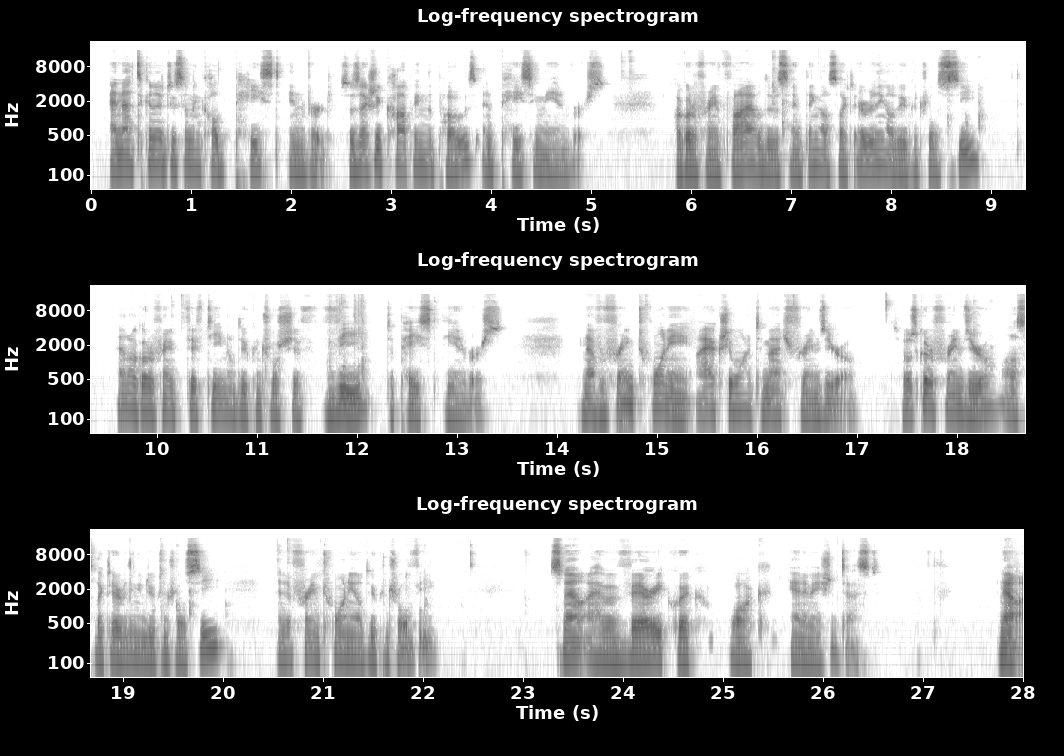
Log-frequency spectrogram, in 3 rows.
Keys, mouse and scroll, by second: 5.0 click, 5.8 middle click, 6.2-6.5 scroll up 1, 6.5 a, 8.3 ctrl+c, 9.9 click, 11.4 ctrl+shift+v, 14.2 click, 17.9 a, 19.1 ctrl+c, 20.3 click, 21.6 ctrl+v, 22.1 middle click, 23.0 space, 25.9 middle click, 26.5 scroll up 1, 26.7 middle click.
